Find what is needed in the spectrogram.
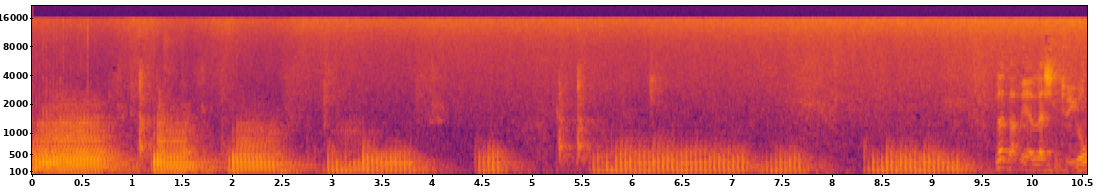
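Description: Tuba playing a string of very low pedal-register notes, the bottom edge of its range, about seven notes with short gaps, the longest held for about two seconds near the end.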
